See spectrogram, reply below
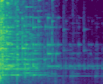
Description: plate crash, ceramic plate drop and break

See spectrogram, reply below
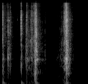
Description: machine gun reload; submachine

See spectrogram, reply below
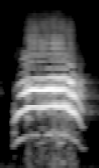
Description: lady screaming

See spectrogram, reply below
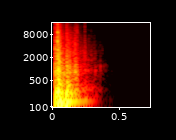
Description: briefcase drop

